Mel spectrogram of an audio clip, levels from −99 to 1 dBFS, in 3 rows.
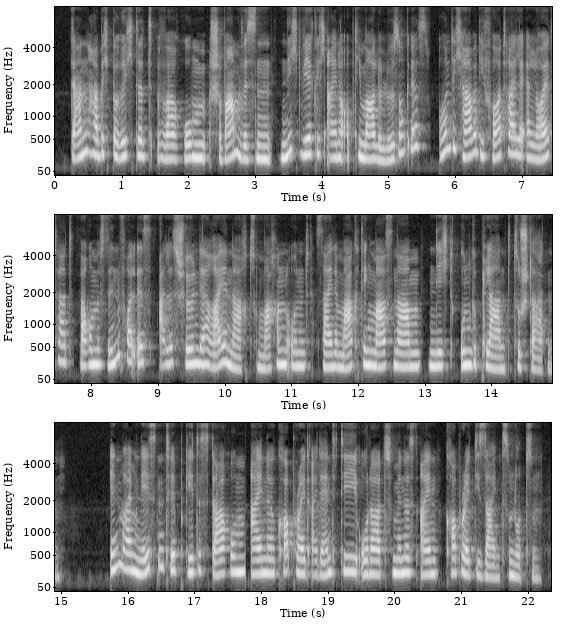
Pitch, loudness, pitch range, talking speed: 220 Hz, -16 LUFS, 200-245 Hz, 140 wpm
